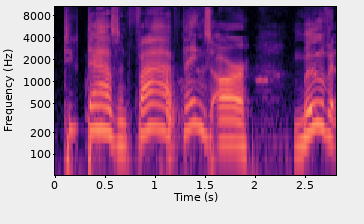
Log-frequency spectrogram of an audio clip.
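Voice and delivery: high Southern character voice; accidental Southern accent. Acted. Eddie marvelling at the year, high voice turned Southern. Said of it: "he's from the South".

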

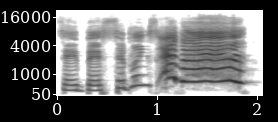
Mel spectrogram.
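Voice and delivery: high, loud, drawn-out squeal; Pinkie Pie. Retold or imitated. Pony snapping a photo of siblings, gleeful shriek. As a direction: stretch it out into an overexcited shout. Impersonates Pinkie taking pictures.

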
